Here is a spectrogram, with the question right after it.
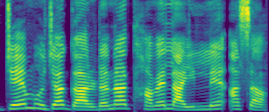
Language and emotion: Goan Konkani, neutral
